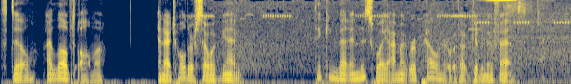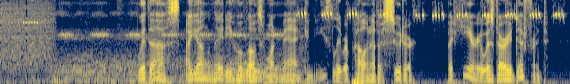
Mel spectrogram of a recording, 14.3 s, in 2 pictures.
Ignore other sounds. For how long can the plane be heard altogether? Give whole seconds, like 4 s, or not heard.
not heard.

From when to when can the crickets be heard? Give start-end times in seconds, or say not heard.
2.4-14.2.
